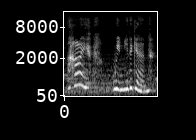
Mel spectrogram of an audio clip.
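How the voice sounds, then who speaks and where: An actress playing a gentle young woman on the run in a video game, earnest and guarded, with a soft, measured delivery. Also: very high voice, very animated, heavily acted. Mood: friendly, eager. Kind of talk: dramatic video game voice acting. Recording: clear music behind the voice.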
